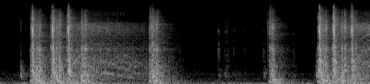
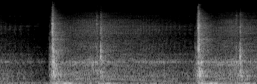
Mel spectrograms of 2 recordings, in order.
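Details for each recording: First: Used gear-reduction parts starter for a 1990 Jaguar XJS V12, bench-tested: sharp clacking as the drive kicks out, then a thin rattly whir that never builds RPM; abnormal starter, judged junk. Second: 1990 Jaguar XJS V12 large direct-drive starter, bench-tested off the car from a battery charger during refurbishment: two sharp clunks as the drive throws in and out, steady motor whine between; spins up strongly, drive slightly noisy.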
